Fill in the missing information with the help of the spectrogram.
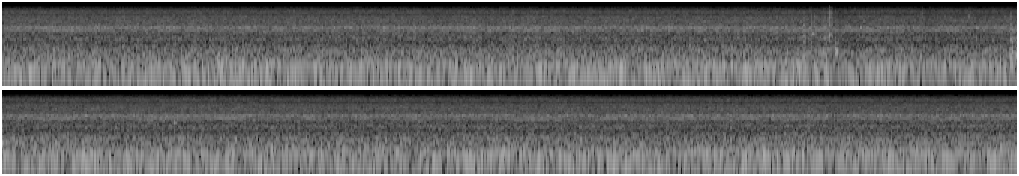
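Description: Steady drone of running air-conditioning plant machinery, with a low hum and a thin high whine over it. Two faint clicks about five and a half and seven seconds in.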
